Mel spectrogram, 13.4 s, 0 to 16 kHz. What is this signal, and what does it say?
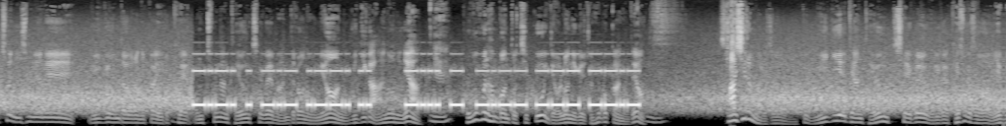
Morse code, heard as a keyed tone, hand-sent with a paddle, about 25 wpm, 630 Hz, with radio static and speech in Korean. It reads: CEKPI BTYOQ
